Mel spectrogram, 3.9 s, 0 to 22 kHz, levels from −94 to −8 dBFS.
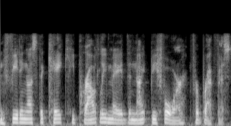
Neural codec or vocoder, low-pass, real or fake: none; 7.2 kHz; real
